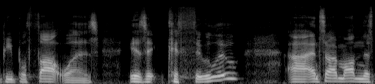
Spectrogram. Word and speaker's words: Cthulhu: Or is it Cthulhu? The characters in this kind of big Cthulhu mythos, we can't pronounce them correctly. Like, I say Cthulhu, and anybody who's going to write in and correct me is wrong, because Lovecraft is pretty clear you can't pronounce those names because we don't have tentacles and 30 tongues, and there's like Cthulhu, there's Cthulhu.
